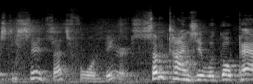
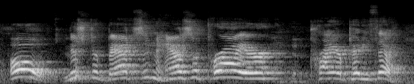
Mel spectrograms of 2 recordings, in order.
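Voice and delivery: higher, slow announcement of a discovery; mock surprise; 6 semitones higher, slower than usual. Court discovering the defendant's prior theft, mock-surprised. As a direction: draw it out as a pointed revelation. Court reveals his earlier conviction.

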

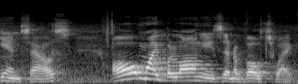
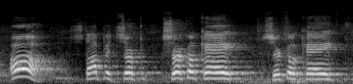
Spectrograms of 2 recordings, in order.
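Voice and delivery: higher-pitched excited call to stop; sudden urging; 6 semitones higher, slower than usual. Acted. Buddies to driver passing a store, suddenly urging.

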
